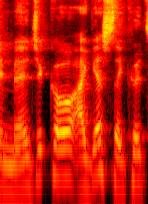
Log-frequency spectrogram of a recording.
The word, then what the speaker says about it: médico: I'm saying magic, but they kind of pronounce the D a little funny in Portuguese, and that is actually doctor. And if you look at it, it looks like medico, but it's médico.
